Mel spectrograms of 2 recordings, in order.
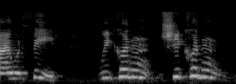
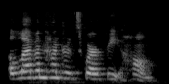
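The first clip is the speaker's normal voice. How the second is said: ordinary delivery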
